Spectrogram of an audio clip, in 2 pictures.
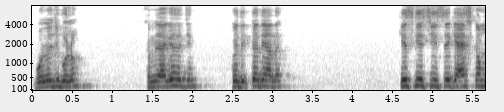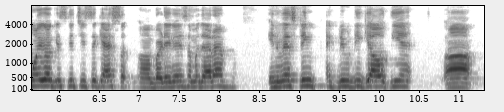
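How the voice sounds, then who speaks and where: A man's voice: high voice, level tone, fairly quick, a little mellow, smooth, dull audio. A male teacher giving a classroom lecture, repeating each question to his students and coaxing answers out of them. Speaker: commerce teacher.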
